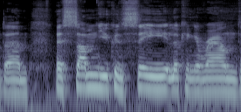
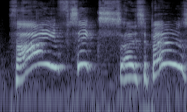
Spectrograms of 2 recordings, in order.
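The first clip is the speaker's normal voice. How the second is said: squeaky, much higher gnome voice; very high haggling gnome; slower than usual. Acted. Gnome vendor haggles over noodles, very high squeak.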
